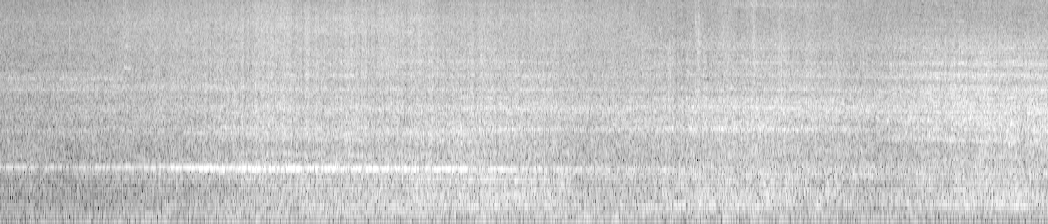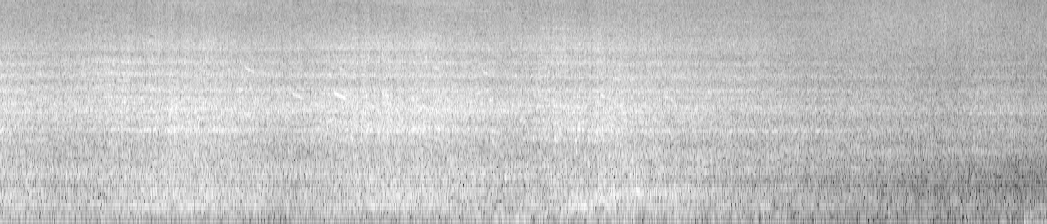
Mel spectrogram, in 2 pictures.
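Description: Double-deck electric passenger train passing close by, growing loud over the first few seconds, staying loud for most of the pass and fading as it runs away. A high whine, sinking slightly in pitch, sounds over the first several seconds.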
